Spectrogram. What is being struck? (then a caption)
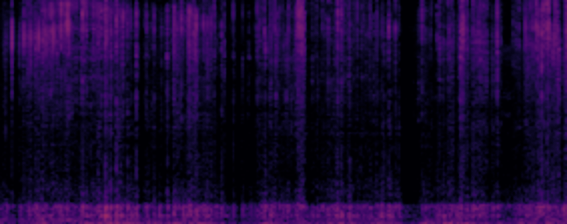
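Metal mesh microphone grille. Long nails scratch a round, hollow metal mesh microphone grille from both sides. The result is a dense, continuous, low rumbling scrape that sits mostly in the bass, with faint bright crackle above it. The sound dips briefly twice before returning at a steady level.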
